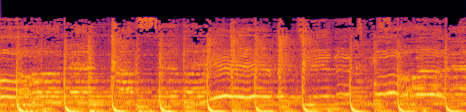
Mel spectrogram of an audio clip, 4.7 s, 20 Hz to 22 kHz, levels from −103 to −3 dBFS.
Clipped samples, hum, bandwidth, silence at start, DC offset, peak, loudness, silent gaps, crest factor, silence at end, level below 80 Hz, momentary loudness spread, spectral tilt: under 0.1%; none; 11.5 kHz; 0 s; under 0.1%; 0 dBFS; -14 LUFS; none; 12 dB; 0 s; -20 dBFS; 4 LU; -5 dB/octave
